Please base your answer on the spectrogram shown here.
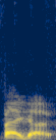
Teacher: There is no R, so we would pronounce it Bago.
